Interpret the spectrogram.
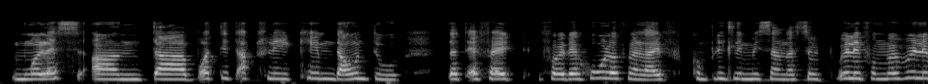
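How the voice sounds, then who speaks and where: A woman in her fifties, a native German speaker from Austria, talks haltingly about her life as a poet, with many fillers and restarts. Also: on the high side, fairly bright tone. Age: 50s. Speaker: poet at an open mic. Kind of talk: personal talk and poetry reading. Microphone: video call. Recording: dull lo-fi video call audio.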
